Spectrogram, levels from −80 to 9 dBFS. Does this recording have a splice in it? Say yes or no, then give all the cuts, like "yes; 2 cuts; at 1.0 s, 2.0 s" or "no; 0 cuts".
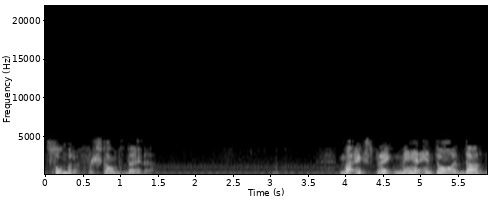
no; 0 cuts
